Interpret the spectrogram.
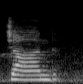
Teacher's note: अनुनासिक ऐसे स्वरों का उच्चारण नाक और मुंह दोनों से किया जाता है, तो वो कहलाता है अनुनासिक।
